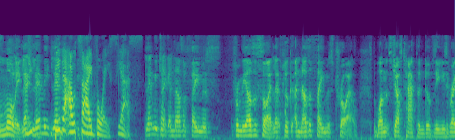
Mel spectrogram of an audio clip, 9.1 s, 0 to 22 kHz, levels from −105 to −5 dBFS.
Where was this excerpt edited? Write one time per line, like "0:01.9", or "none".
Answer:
none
